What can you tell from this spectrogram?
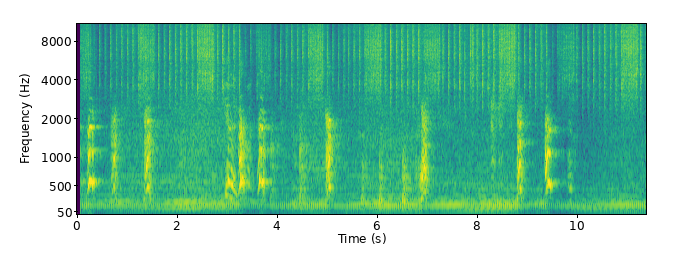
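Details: Irish Setter female barking in a backyard at a water sprinkler she treats as an unwelcome visitor; sharp barks every second or so, some doubled, over the steady hiss and ticking of the sprinkler.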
